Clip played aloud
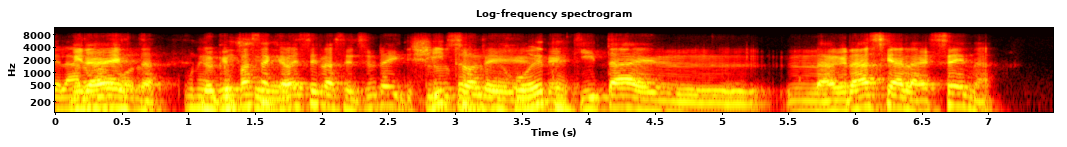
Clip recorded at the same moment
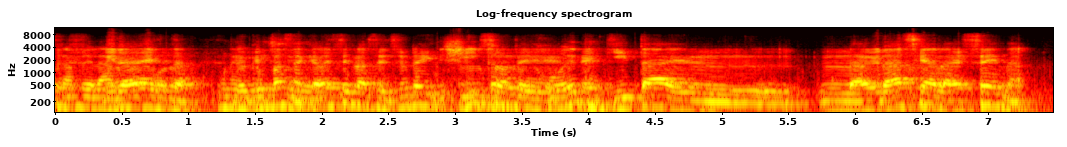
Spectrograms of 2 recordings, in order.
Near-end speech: none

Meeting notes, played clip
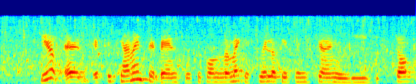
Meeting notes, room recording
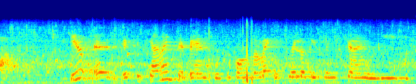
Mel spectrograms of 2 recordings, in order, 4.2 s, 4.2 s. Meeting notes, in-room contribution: none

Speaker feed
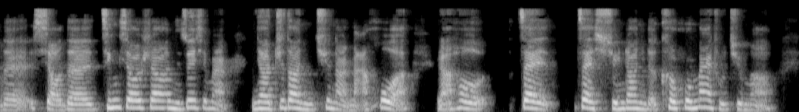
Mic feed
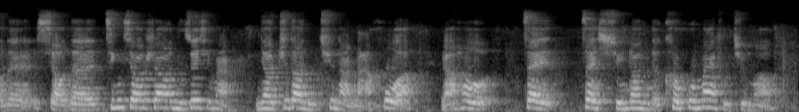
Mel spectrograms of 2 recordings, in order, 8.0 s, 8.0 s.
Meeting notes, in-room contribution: none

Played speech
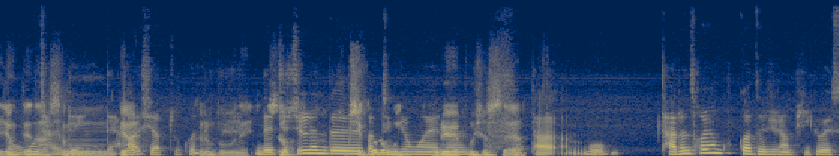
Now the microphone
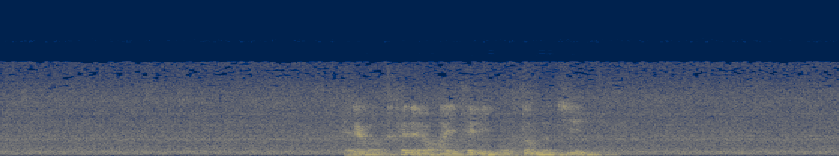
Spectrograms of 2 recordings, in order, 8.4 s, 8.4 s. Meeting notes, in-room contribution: present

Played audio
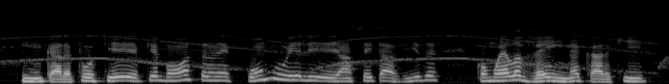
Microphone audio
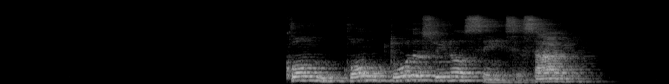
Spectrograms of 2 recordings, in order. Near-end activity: present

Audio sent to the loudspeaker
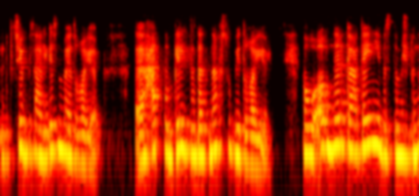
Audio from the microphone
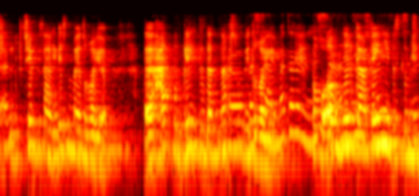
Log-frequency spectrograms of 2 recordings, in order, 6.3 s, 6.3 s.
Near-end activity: present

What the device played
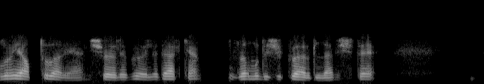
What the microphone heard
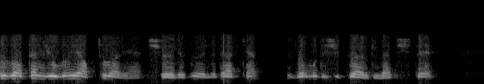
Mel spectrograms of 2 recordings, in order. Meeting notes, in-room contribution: none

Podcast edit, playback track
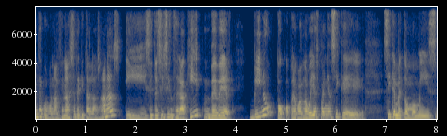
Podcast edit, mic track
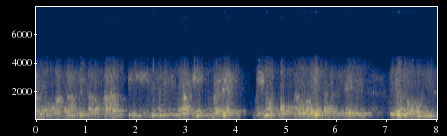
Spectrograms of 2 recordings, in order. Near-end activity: none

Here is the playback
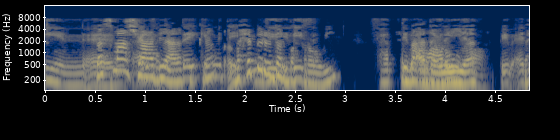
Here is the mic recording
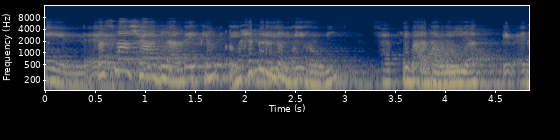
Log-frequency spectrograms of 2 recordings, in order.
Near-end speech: none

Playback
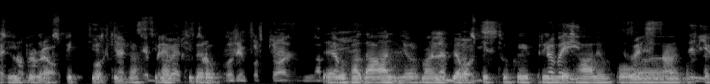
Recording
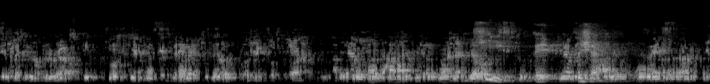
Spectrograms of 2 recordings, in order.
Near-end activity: present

